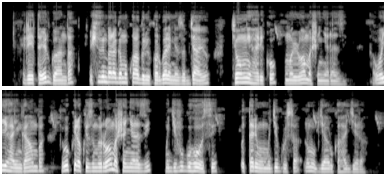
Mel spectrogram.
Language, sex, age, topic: Kinyarwanda, male, 18-24, government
